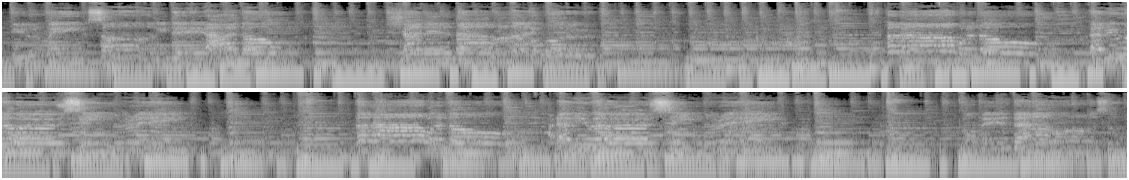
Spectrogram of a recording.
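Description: Country-rock band music: strummed acoustic guitars over a bass guitar line at a steady mid tempo, with a voice singing in some phrases.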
